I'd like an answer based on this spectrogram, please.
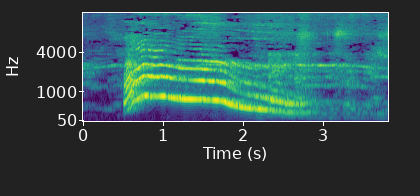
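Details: Drowsy Siberian Husky giving a single long howl, starting abruptly, holding a clear tone with strong overtones, then gliding steadily downward and trailing off quietly over about three seconds.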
